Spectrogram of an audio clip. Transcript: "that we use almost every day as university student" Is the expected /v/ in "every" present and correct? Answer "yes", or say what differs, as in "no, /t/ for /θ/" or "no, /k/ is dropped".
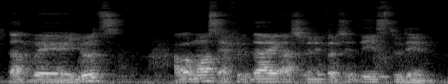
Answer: no, /f/ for /v/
